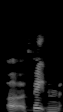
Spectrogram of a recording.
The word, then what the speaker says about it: thetan: And it's Thetan, and I can remember that now because a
